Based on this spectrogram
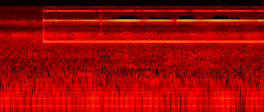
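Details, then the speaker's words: Transistor amplifier with one channel sounding distorted, multimeter in continuity mode on a resistor in that channel: a steady, unbroken high beep holds, showing continuity, so this resistor tests good. "देखिए दोस्तों, हमारी एक resistance okay है। उसके बाद हम दूसरी resistance भी चेक करेंगे।"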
